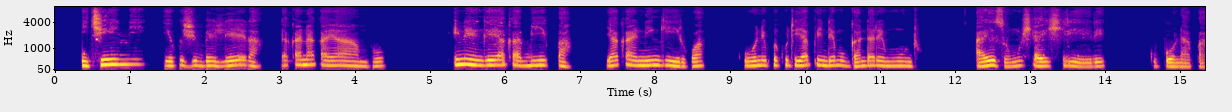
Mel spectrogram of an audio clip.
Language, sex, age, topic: Ndau, female, 36-49, health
